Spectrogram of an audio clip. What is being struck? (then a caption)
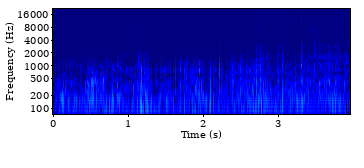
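Foam microphone windscreen. Long acrylic nails scratch across a round grey foam windscreen on a microphone. The result is a steady, soft, muffled rustling rumble, mostly deep and low, with faint brief crackles scattered through it and no bright high end.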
